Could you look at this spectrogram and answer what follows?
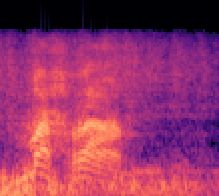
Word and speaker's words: mahram: Selama perjalanan dengan begitu kata-kata muhrim yang sering diucapkan masyarakat dalam konteks ini tidaklah benar yang benar adalah mahram Jika seorang wanita yang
